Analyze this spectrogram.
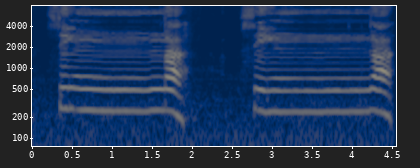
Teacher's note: So we're pushing the sound up through the nose to get the it's almost like a hum, and a lot of people struggle with that in Aboriginal languages.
